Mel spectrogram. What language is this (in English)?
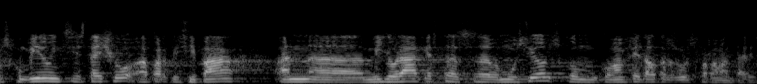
Catalan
